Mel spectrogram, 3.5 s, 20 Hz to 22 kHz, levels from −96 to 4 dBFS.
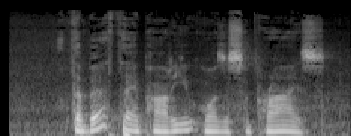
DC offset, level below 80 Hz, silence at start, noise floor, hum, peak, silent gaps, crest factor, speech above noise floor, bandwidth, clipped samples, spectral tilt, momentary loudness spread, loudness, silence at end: under 0.1%; -36 dBFS; 0.7 s; -50 dBFS; none; -4 dBFS; none; 20 dB; 28 dB; 14.5 kHz; under 0.1%; -7 dB/octave; 6 LU; -23 LUFS; 0.3 s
